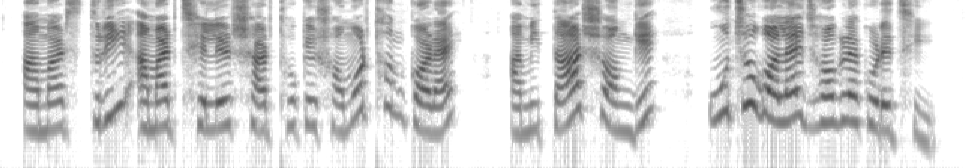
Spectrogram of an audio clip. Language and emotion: Bengali, angry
